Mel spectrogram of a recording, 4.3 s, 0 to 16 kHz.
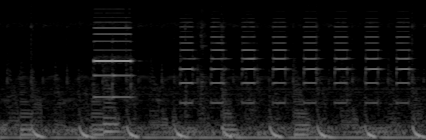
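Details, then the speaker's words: Soyo SY-015G Am386DX motherboard, cleaned of battery-leak corrosion, with memory and a PC speaker fitted: one long and eight short POST beeps mean the BIOS finds no video card; the board initialized otherwise. "yay one long and eight short beeps that means that everything is initialized but the graphics card is missing"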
